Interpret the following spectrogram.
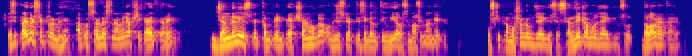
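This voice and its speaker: A man's voice: mid-range voice, darkish tone, slight background noise. A man teaching an ethics class, telling a story with playful asides in a classroom lecture.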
